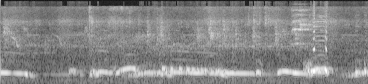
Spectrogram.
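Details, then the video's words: Kelantan zebra dove youngsters of a champion contest line, caged birds, singing to draw replies from other doves; an almost unbroken rolling, bubbling coo with wavering notes and a few brief higher chirps near the end. "SUARA DERKUKU KELANTAN TRAH JUARA PANCINGAN"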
